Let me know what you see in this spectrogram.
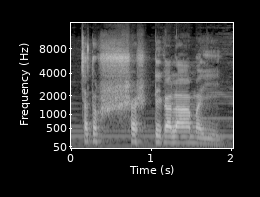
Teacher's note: ചതു കഴിഞ്ഞു വിസർഗ്ഗം വീണ്ടും ഷ ദിത്വമായിട്ട്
